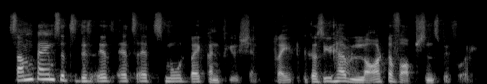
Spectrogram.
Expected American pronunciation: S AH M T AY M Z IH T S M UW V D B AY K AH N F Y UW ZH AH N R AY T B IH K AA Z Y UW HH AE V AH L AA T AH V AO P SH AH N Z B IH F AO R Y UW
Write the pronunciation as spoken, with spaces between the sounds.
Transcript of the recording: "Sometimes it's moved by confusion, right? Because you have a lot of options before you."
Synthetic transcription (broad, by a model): S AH M T AY M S IH T S M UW D B AY K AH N F Y UW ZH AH N R AY T B IH K AA Z Y UW HH AE V L AA T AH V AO P SH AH N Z B IH F AO R Y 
